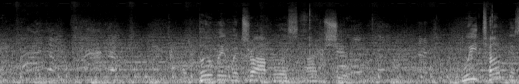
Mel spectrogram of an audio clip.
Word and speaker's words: Wetumpka: Wetumpka is how you pronounce it correctly. That is, yes. Right. Very important. Not Wetumpka.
